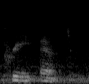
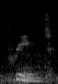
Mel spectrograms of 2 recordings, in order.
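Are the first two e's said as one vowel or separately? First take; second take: separately; one vowel. First: The two e's are said as two vowels. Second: The two e's merge into one vowel. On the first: The speaker calls it right. "you separately pronounce the first two e's" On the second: The speaker calls it wrong. "They're not pronounced as preempt"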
